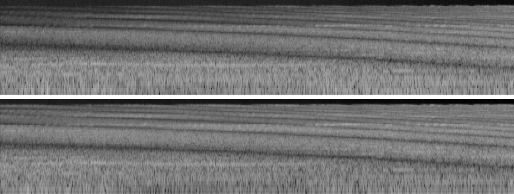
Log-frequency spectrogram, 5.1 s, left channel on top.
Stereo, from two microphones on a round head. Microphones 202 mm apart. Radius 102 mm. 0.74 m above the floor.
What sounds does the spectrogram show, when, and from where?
0.0 s a drone: 55° right (ahead or behind); by 5.2 s 10° right (ahead or behind)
